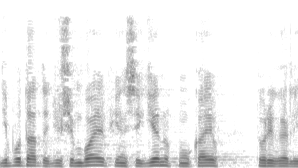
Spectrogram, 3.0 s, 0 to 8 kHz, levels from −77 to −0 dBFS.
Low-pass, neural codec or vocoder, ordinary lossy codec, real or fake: 7.2 kHz; none; MP3, 32 kbps; real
